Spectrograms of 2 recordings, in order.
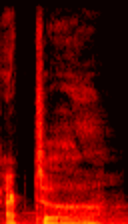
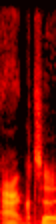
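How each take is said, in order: First: The word is stretched out and elongated. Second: The word is said short and plain. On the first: The speaker calls it right. "Elongate your words" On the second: The speaker calls it wrong. "You just don't say the word actor"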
